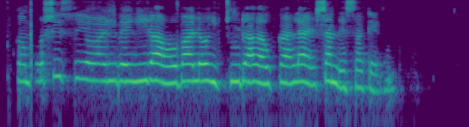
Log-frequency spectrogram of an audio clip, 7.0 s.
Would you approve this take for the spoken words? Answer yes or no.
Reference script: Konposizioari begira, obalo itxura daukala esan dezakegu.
yes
